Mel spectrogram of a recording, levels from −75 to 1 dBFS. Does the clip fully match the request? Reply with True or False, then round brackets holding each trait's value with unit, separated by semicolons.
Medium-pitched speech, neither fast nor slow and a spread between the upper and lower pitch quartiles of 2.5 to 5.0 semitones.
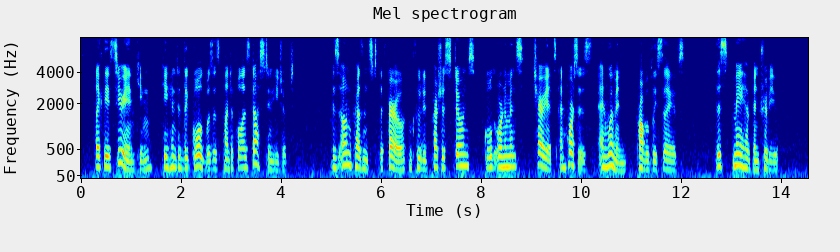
True (170 Hz; 155 wpm; 4.6 semitones)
